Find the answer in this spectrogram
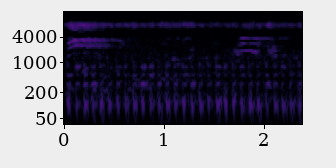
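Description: Two faint high-pitched squeaking cries from an infant long-tailed macaque being handled by a young macaque: a short call right at the start and a briefer one near the end.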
